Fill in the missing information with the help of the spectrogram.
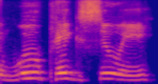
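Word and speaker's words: Woo Pig Sooey: When I say woo pig suey, what emotions come to mind?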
